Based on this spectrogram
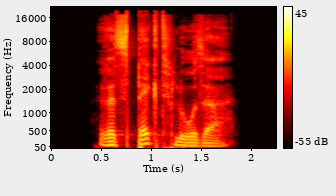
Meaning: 1. comparative degree of respektlos 2. inflection of respektlos: strong/mixed nominative masculine singular 3. inflection of respektlos: strong genitive/dative feminine singular
- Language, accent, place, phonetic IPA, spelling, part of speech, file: German, Germany, Berlin, [ʁeˈspɛktloːzɐ], respektloser, adjective, De-respektloser.ogg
